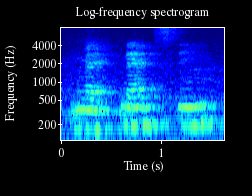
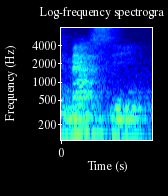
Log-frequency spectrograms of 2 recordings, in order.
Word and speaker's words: merci: Is the thanks in French pronounced like merci? Which one? Thanks. Yes, merci.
